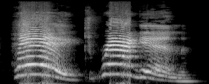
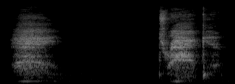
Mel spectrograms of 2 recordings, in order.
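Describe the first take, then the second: First: It is shouted very loudly. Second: It is whispered very softly.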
